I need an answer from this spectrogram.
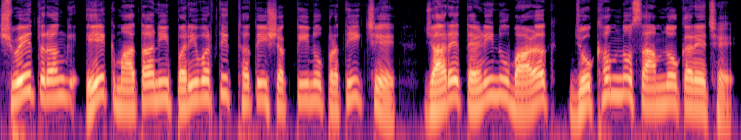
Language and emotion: Gujarati, neutral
